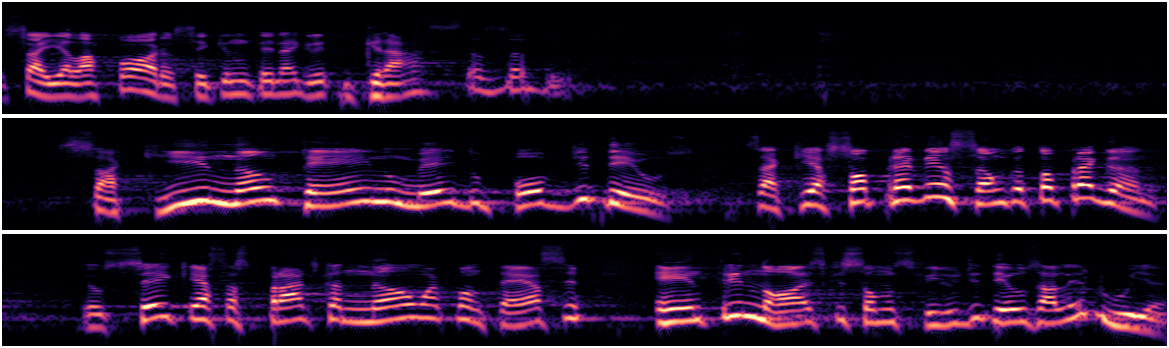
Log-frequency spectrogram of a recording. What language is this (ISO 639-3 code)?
por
